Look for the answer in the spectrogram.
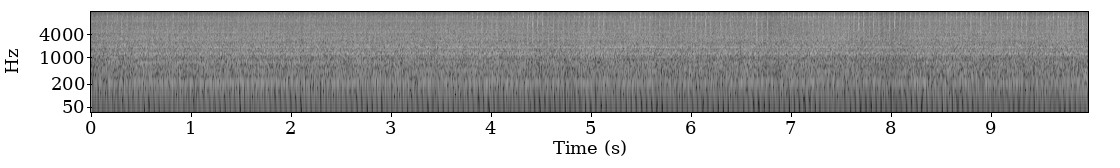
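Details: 1991 Oldsmobile Cutlass Calais 2.3L Quad 4 DOHC idling during injector-circuit testing of cylinders one and four: rough, uneven idle with a loose irregular beat as one cylinder drops out; misfire from a shorted injector.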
